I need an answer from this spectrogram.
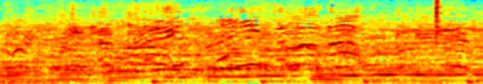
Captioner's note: crowd chattering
